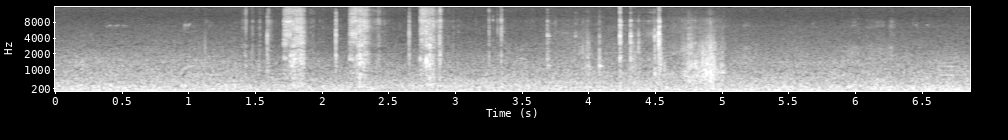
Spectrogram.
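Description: Hands handling a paper fire-starter bag and a fire plug on split firewood: three quick crinkling scrapes about two seconds in, a few light clicks, then a longer scrape near five seconds.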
